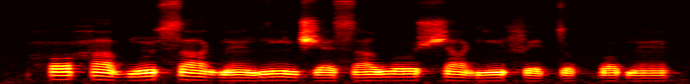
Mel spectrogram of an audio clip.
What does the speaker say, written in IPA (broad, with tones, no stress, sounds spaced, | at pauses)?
h ɔ˦ h a˦˨ b ũ˨˦ s a˦˨ ɡ͡b ɛ̃˨ d ĩ˧ d͡ʒ ɛ˨ s a˨˦ w o˦ ʃ a˦˨ ɡ ĩ˧ f e˨ t o˨ ɡ͡b ɔ˧ b ɛ̃˧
